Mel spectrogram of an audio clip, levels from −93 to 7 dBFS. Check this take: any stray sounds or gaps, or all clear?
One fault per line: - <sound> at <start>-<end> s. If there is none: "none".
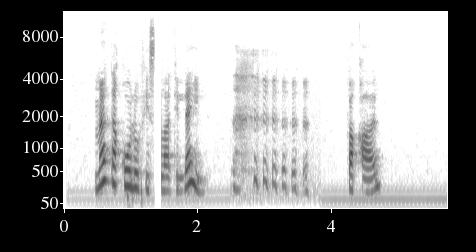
- dropout at 1.4-1.5 s
- laugh at 2.5-3.7 s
